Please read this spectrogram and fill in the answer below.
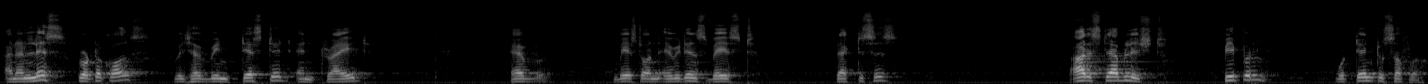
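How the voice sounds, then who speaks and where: A man's voice: on the high side, slow, long pauses. Earnest man giving a formal address. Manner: earnest, lecturing, stressing each point. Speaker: conference speaker. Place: conference hall.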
